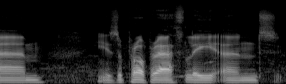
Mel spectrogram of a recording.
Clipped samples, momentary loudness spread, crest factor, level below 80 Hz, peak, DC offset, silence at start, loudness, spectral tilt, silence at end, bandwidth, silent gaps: under 0.1%; 12 LU; 22 dB; -68 dBFS; -6 dBFS; under 0.1%; 0 s; -27 LUFS; -5 dB/octave; 0.1 s; 17 kHz; none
